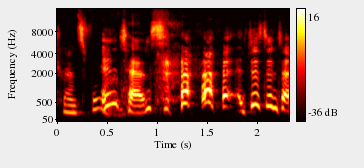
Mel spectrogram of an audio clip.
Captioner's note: laughs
